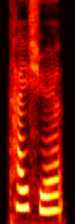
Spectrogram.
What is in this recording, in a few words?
"开学", Chinese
